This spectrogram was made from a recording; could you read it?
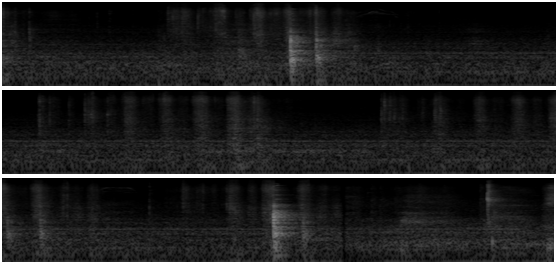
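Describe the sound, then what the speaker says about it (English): A knife slices an aubergine into rounds and chops it on a board, quiet irregular taps and cuts with two sharper knocks, faint and close with no talking. "So literally just slicing that into little circular slices and then chopping it up."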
